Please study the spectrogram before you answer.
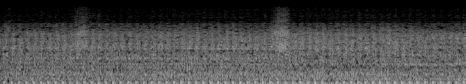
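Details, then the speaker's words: Yamaha NMAX 155 scooter idling after repair at a Yamaha service center: steady, even low thrum with no ticking or rattling; previously very noisy, now quiet. "ipaparinig ko po sa inyo yung tunog niya ngayon at hindi na po siya maingay"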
